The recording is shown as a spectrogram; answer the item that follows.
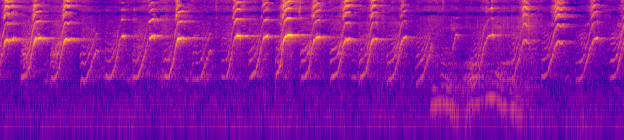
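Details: Several guinea pigs calling loudly: a rapid series of high, shrill squeals, each sweeping upward then dropping, repeated about three per second, with a lower wavering sound near the end and a steady low hum beneath.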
